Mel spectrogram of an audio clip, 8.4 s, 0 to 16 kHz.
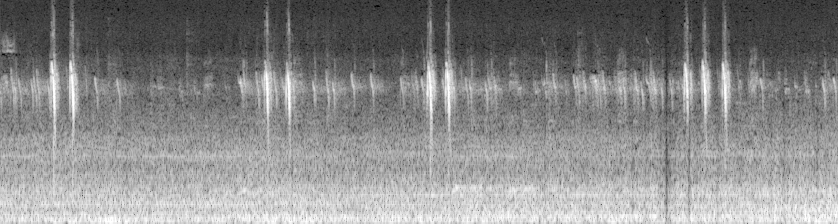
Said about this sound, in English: Very large flocks flying over now. Two birds at least, three. And here comes about 10 more. About 10 birds here now.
